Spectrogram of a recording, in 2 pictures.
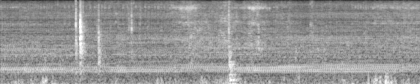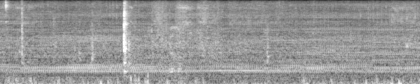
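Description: Fishing boat's deck-mounted inboard engine running steadily, with low wind rumble on the microphone and a few sharp knocks on the wooden hull, the loudest about three seconds in.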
